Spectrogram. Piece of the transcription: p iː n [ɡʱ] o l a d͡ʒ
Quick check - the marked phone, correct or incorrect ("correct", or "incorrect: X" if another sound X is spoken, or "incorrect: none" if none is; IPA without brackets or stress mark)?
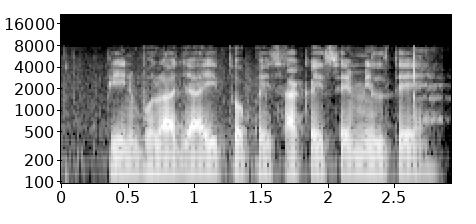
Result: incorrect: bʱ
